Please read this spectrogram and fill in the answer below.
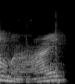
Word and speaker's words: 买: Mai membeli itu bukan Mei ya? Bukan Mei. Tapi bacanya Mai.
